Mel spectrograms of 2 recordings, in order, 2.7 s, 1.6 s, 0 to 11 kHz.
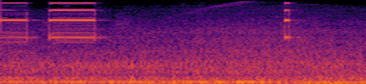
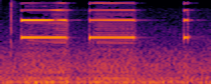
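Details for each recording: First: We heard the third beep, but it was on this metal. And what's happening is when you first turn it on, it's doing a ground balance. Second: Minelab Pro-Find 40 pinpointer switched on in open air: two longer high beeps, then a short quick third beep, sometimes a few seconds later; normal startup sequence, ready to detect.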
